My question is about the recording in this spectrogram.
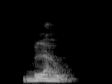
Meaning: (adjective) blue (color/colour); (noun) 1. blue 2. bruise
- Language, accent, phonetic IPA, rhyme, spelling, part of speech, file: Catalan, Valencia, [ˈblaw], -aw, blau, adjective / noun, LL-Q7026 (cat)-blau.wav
